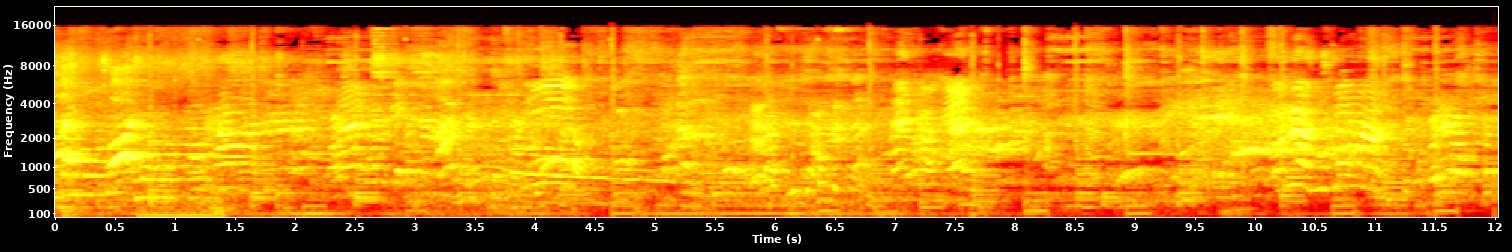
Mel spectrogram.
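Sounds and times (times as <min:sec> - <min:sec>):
background music: 0:00.0 - 0:12.0
children's voices and chatter: 0:00.0 - 0:12.0.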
